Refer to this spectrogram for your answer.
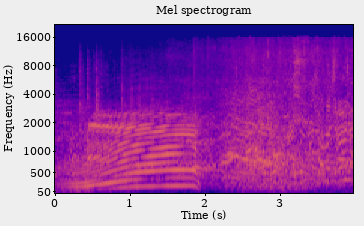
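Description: A single loud cow moo lasting under two seconds, rising slightly then cutting off, followed by a wash of indistinct background noise.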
